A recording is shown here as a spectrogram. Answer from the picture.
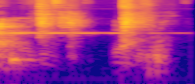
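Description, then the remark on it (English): A dog's tail thumps against the posts of a table twice in a hardwood room, each knock setting off a steady, bell-like metallic ring that hangs on throughout, moderately loud, with no talking. “No, her tail is hitting the posts on the table. Right, and making it ring perfectly.”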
